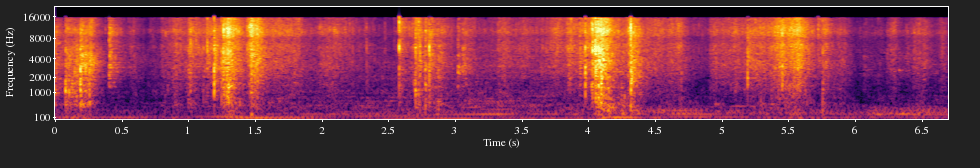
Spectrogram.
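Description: Plastic packaging and bubble wrap crinkling and rustling as it is handled and pulled open, in irregular bursts, the loudest about four seconds in.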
